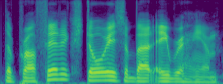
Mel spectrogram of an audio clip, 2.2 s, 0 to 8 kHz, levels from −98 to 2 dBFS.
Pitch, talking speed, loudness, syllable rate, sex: 120 Hz, 135 wpm, -17 LUFS, 5.2 syllables/s, male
